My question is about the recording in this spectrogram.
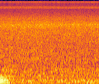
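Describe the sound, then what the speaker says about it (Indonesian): Bantimurung waterfall in Maros, South Sulawesi, pours as a steady, loud, even roar of falling water with no break or change across the moment. "tempat wisata air terjun Bantimurung, Kabupaten Maros, Provinsi Sulawesi Selatan"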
